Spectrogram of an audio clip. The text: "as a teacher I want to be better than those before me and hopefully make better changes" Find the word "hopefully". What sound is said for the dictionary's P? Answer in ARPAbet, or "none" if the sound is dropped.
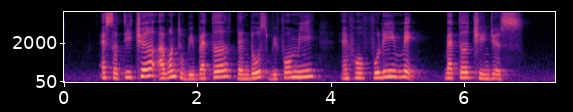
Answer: none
